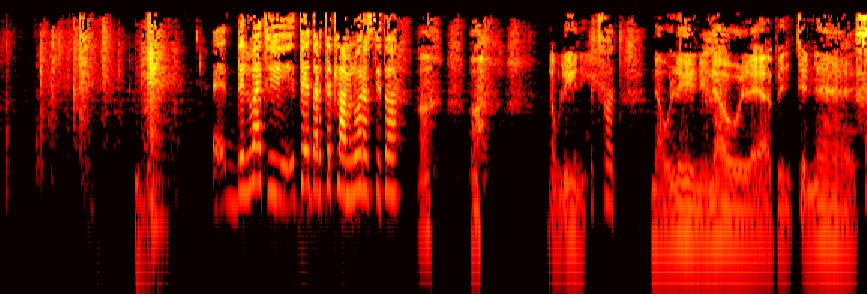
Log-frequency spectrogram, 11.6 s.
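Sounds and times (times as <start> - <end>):
door pushed shut with a thud: 1.8 - 2.4
speech: 3.1 - 6.6, 7.3 - 11.5.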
